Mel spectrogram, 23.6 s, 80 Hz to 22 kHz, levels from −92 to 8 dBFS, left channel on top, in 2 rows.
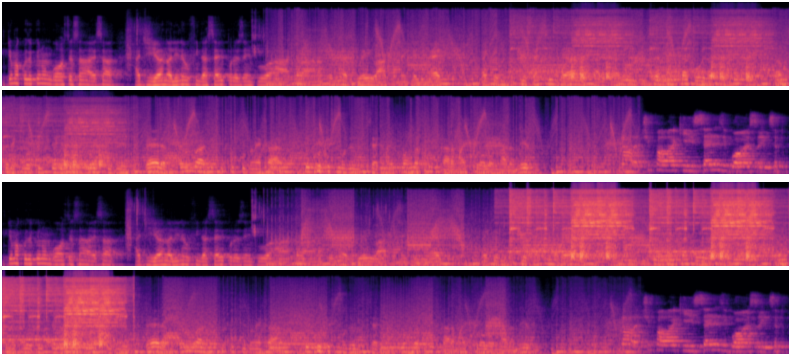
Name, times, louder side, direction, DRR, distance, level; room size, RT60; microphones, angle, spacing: voice 1, 0.1-1.7 2.0-16.1 16.3-19.9, left 2 dB, 85° left, 9 dB, 1.7 m, -27 dB
sound 1, 1.8-2.3 3.7-19.4, right 2 dB, 20° right, 1.8 m, -30 dB
sound 2, 3.9-21.4, left 2 dB, 65° left, 2.3 m, -29 dB
sound 3, 7.4-13.8, right 10 dB, 75° right, 1.8 m, -18 dB
voice 2, 21.1-23.5, left 1 dB, 25° left, 4 dB, 6.3 m, -28 dB
29.0 x 12.0 x 9.2 m, 0.86 s
head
